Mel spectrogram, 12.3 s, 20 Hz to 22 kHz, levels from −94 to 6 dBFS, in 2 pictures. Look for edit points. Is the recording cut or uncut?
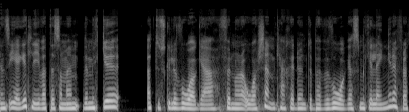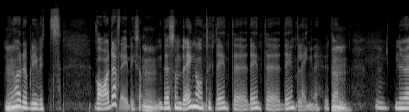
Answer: cut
